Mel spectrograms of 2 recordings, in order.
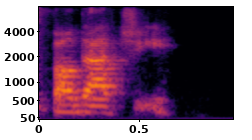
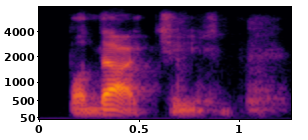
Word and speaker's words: Baldacci: Is it David Bald? I can't remember, Baldacci? – I don't know, how do you say it? Yeah, but no, it's Baldacci. – Baldacci.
